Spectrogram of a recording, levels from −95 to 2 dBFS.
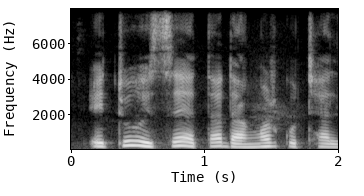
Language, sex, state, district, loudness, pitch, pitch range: Assamese, female, Assam, Kamrup Metropolitan, -15 LUFS, 195 Hz, 185-215 Hz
